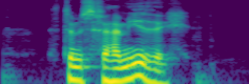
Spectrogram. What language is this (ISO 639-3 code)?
kab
